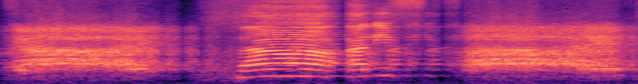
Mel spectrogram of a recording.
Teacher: ثا کو نرمی کے ساتھ ادا کریں گے، اس میں سیٹی کی آواز پیدا نہ ہو، کیونکہ ثا اور سین میں فرق کرنا ہے.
